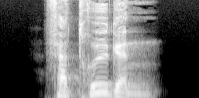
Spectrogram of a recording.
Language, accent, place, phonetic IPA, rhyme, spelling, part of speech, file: German, Germany, Berlin, [fɛɐ̯ˈtʁyːɡn̩], -yːɡn̩, vertrügen, verb, De-vertrügen.ogg
- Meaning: first/third-person plural subjunctive II of vertragen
